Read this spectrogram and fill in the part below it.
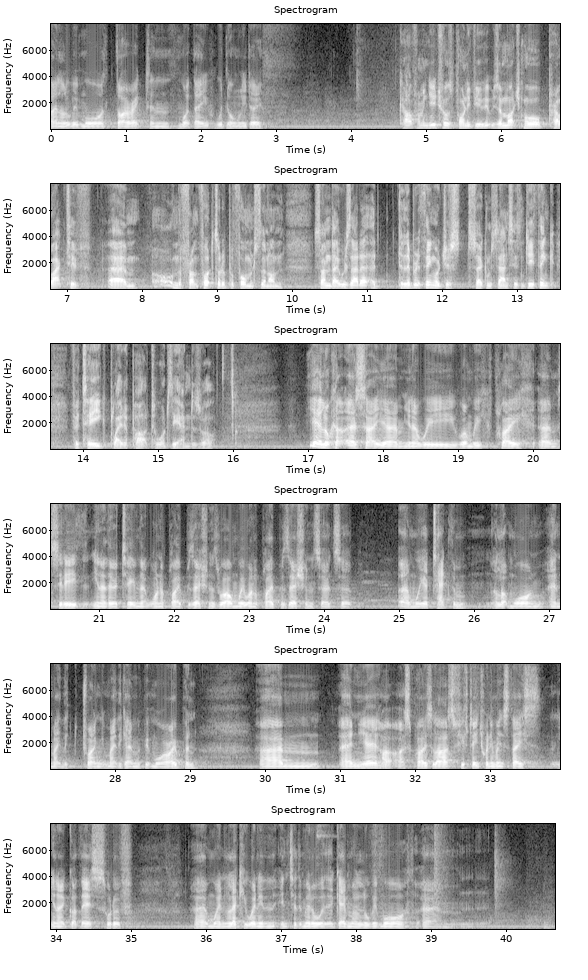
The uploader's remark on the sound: Post-Match Press Conference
